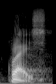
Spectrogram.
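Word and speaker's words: Christ: তারপরে সি এইচ আর এস টি, ক্রাইস্ট, উচ্চারণটা ক্রাইস্ট হয়।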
